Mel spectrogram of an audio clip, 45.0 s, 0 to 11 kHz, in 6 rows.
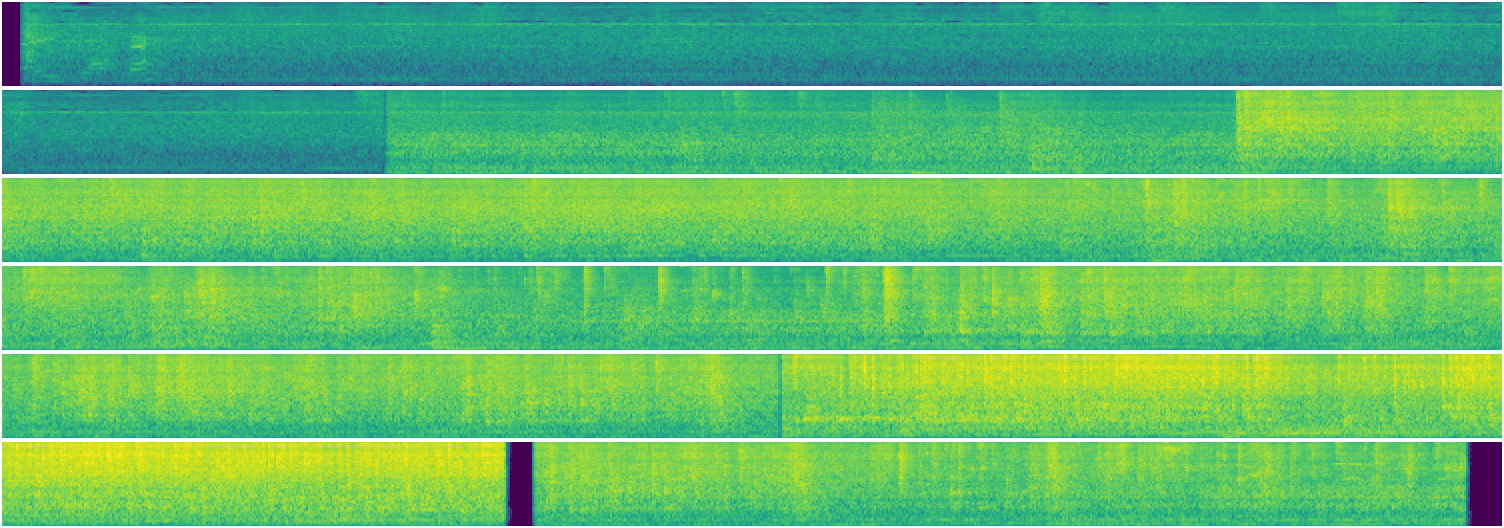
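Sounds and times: shredder crunching plastic: 13.7 - 44.8.

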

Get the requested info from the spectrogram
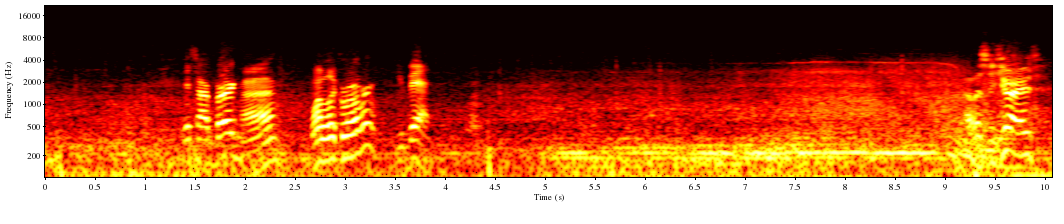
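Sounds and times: propeller aircraft engine drone: 0.0 - 10.0
thin high whine: 5.1 - 10.0.

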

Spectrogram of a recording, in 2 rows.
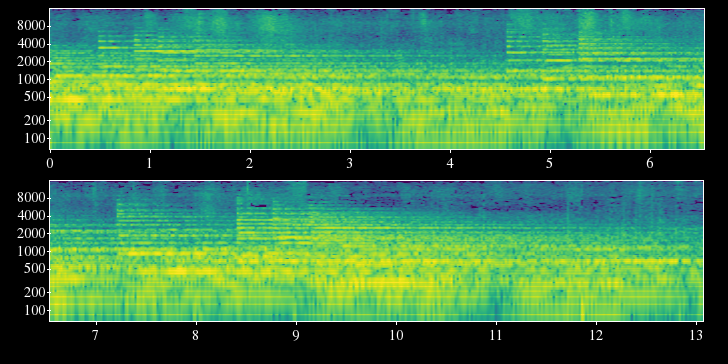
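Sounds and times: steady drone: 0.0 - 13.0.

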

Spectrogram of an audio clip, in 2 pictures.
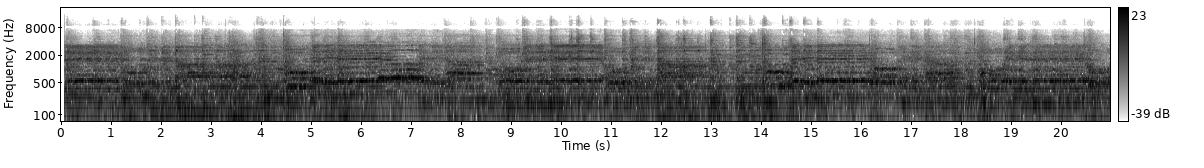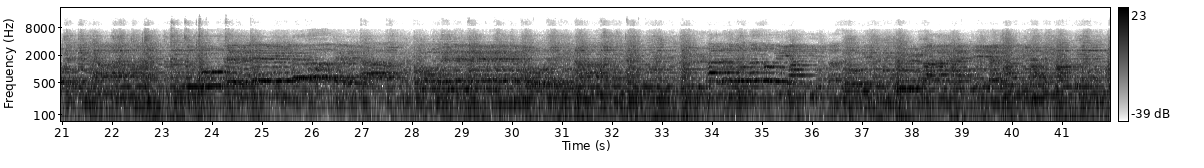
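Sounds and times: group of people singing: 0.0 - 41.9.

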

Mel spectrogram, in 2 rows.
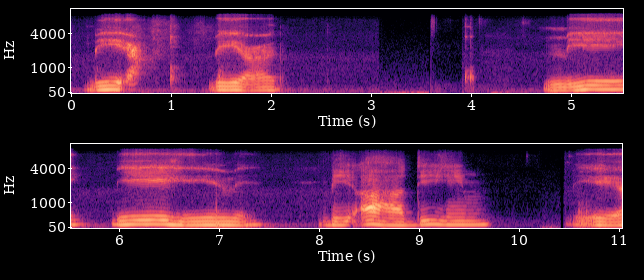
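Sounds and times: man chanting: 4.8 - 7.4, 8.0 - 9.7, 10.5 - 11.0.

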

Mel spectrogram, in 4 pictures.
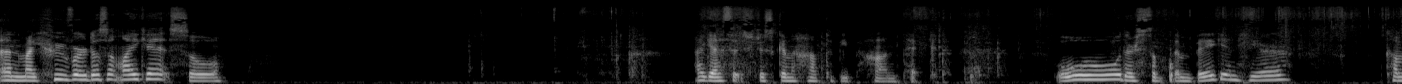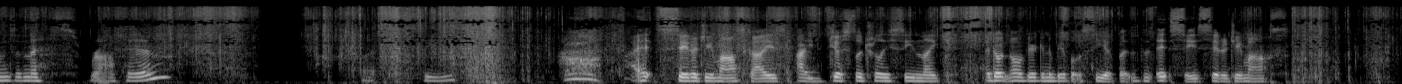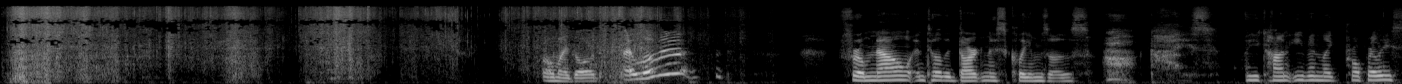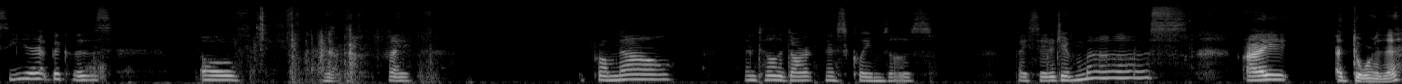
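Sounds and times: paper shreds rustling and crackling: 11.3 - 35.6.

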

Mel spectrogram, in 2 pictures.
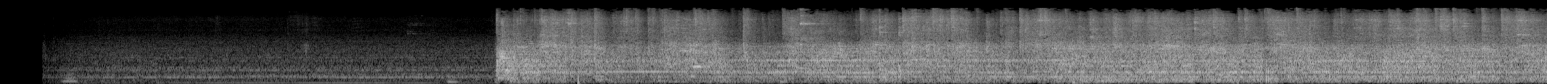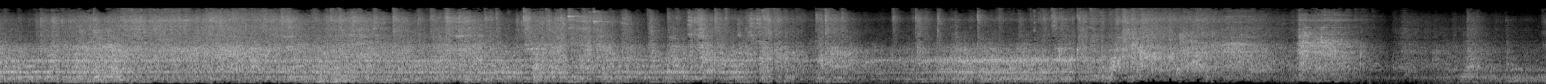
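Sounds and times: metal slitting machine running: 4.9 - 30.9.

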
